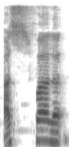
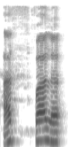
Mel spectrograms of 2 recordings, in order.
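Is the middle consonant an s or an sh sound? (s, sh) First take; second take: s; sh. First: The middle consonant is a clear s. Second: The middle consonant sounds like sh. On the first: The speaker calls it right. "bedakan sin" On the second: The speaker calls it wrong. "Jangan dibaca asfala"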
